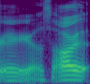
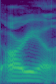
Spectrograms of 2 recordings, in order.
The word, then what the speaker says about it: Arielle: I always always if anybody calls me Ariel, it's never Ariel. Always Ariel. And I'm never going to let you call me Ariel because that's not who I am.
